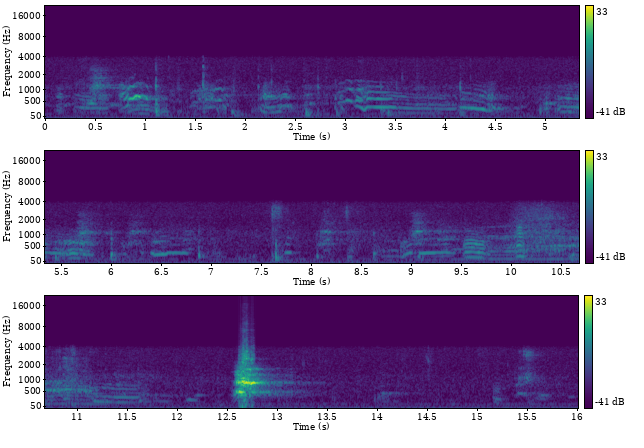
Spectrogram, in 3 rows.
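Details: Šarplaninac puppies aged 26 days, three males and five females, whining and mewling in overlapping, pitch-bending cries. People talk quietly in the background, and a single sharp bark stands out late on.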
